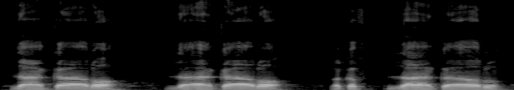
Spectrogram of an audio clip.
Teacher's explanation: یہ را وقف کی حالت میں بھی موٹا ہوتا ہے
